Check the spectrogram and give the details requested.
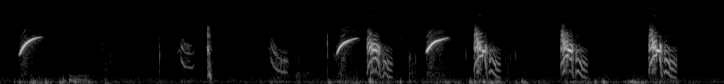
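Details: Grey francolin giving rising whistled notes mixed with harsher, downward-falling burry notes in an uneven series, with silent gaps between bursts.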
